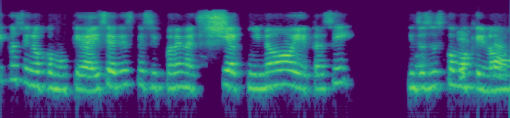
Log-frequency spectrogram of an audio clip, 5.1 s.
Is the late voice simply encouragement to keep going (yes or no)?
yes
